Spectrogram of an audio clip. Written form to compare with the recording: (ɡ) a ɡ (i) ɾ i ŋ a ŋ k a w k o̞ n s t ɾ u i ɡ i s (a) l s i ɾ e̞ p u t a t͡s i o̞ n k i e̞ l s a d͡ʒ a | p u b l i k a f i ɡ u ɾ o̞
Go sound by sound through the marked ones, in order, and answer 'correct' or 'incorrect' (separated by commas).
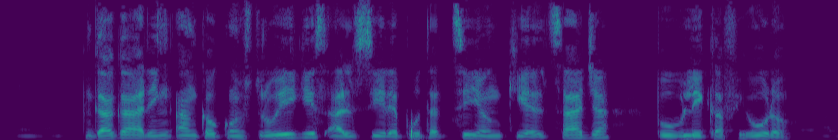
correct, incorrect, correct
